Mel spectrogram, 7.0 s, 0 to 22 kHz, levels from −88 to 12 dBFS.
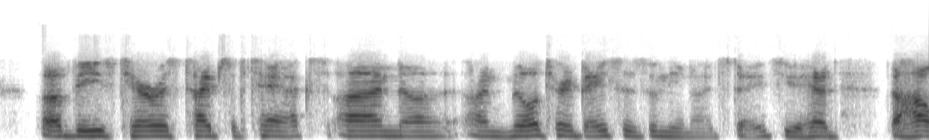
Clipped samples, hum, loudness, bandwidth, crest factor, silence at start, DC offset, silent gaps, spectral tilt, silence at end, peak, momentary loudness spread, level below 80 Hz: under 0.1%; none; -20 LUFS; 4.9 kHz; 18 dB; 0.3 s; under 0.1%; none; -8 dB/octave; 0 s; -2 dBFS; 15 LU; -68 dBFS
